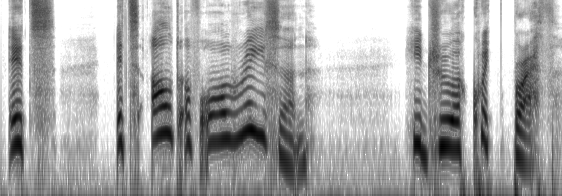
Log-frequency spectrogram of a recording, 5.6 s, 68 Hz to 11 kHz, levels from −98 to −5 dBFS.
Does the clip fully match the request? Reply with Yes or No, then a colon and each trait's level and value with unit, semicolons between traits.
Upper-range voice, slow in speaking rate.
Yes: very high, 255 Hz; slow, 105 wpm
